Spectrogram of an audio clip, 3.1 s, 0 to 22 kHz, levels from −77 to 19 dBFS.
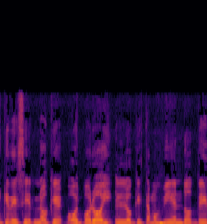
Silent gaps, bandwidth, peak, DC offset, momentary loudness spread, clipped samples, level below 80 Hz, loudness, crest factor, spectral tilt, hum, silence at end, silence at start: none; 13 kHz; 0 dBFS; under 0.1%; 6 LU; under 0.1%; -22 dBFS; -19 LUFS; 16 dB; -5 dB/octave; none; 0 s; 0 s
